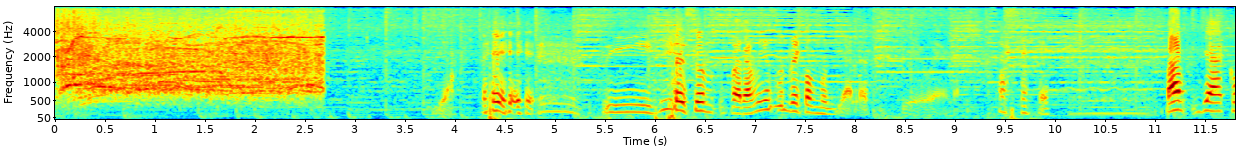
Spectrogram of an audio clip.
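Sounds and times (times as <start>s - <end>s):
applause: 0.0s - 2.7s
speech: 4.3s - 10.3s, 11.1s - 11.7s.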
